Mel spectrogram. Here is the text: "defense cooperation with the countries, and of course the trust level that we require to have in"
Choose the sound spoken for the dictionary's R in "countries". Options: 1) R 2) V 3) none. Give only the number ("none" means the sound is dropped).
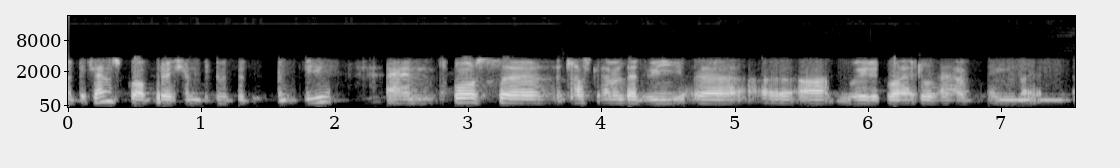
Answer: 3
